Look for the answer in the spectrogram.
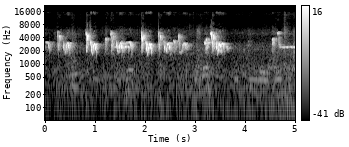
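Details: Scarlet-backed flowerpecker bred for singing contests giving rapid high chirps and twittered phrases, a steady series then a pause and a final thin level whistle; faint low background sounds.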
